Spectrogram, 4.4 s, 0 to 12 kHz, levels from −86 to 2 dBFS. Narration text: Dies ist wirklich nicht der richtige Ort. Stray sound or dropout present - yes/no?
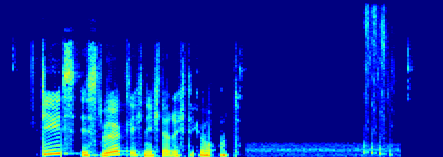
yes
